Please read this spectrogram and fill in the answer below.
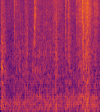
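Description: Plastic wrapping around cones of crochet yarn crinkling as they are handled, in a quick scatter of small crackles.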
